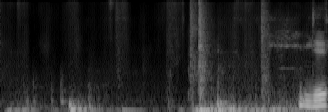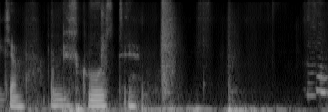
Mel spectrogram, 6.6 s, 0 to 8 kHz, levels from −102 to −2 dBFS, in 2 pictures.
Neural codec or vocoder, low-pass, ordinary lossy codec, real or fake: codec, 16 kHz, 2 kbps, X-Codec, HuBERT features, trained on balanced general audio; none; none; fake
